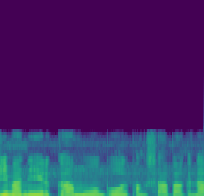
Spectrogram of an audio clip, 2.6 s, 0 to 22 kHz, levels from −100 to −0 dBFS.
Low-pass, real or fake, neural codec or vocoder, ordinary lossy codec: 7.2 kHz; fake; vocoder, 22.05 kHz, 80 mel bands, Vocos; none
